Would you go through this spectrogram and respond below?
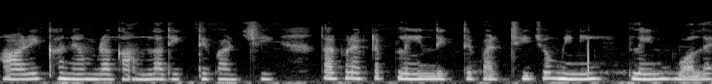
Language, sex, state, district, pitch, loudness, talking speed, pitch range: Bengali, female, West Bengal, Malda, 250 Hz, -15 LUFS, 120 wpm, 245-265 Hz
